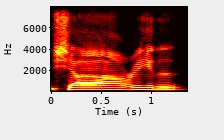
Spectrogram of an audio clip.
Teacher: را ساکن سے پہلے زیر ہے تو را بریک پڑھا جائے گا، اس کو پر نہیں پڑھنا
